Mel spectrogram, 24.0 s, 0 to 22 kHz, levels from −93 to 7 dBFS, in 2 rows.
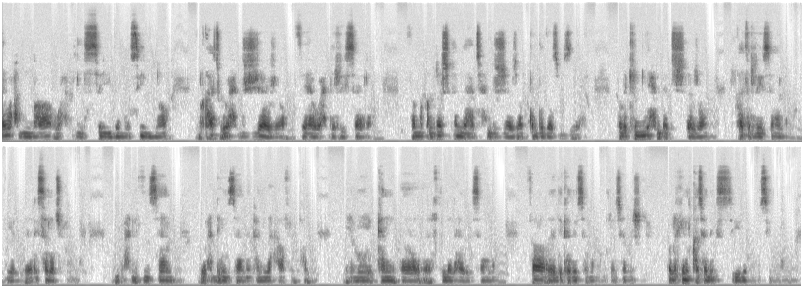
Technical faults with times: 0.00-24.00 low bit depth without dither

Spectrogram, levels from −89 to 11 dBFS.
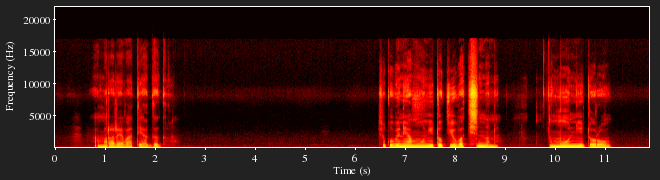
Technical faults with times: none

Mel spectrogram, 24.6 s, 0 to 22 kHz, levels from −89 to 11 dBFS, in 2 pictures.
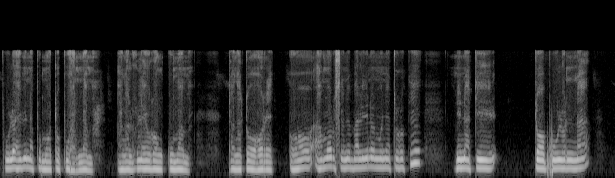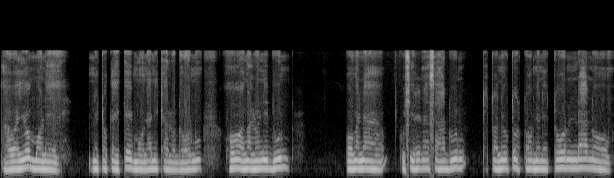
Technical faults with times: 0.00-24.60 4-bit ADPCM compression

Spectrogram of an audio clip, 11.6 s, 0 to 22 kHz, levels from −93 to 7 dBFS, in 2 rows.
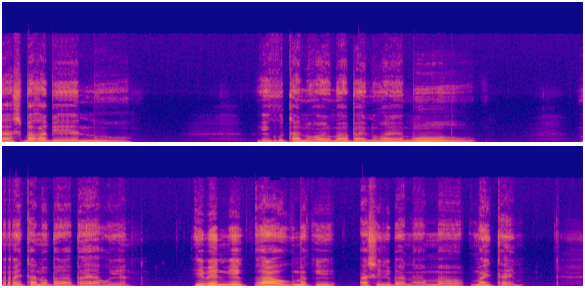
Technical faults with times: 0.60-0.70 repeated buffer
2.74-2.79 repeated buffer
4.50-4.55 repeated buffer
5.85-5.94 repeated buffer
9.98-10.03 repeated buffer

